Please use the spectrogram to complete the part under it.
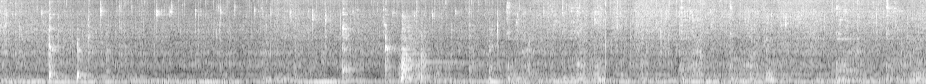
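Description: Soybean chunks frying in white oil in a wok, a constant sizzle broken by a spatula stirring and knocking against the pan now and then, close and steady, no voices.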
